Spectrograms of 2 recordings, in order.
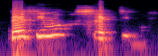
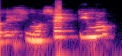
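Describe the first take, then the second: First: "Décimo séptimo" as two separate words, pause between; higher "Décimo", short break, then "séptimo"; split into two words. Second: Said in the usual way. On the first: Shown as a demonstration. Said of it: "dos palabras".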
